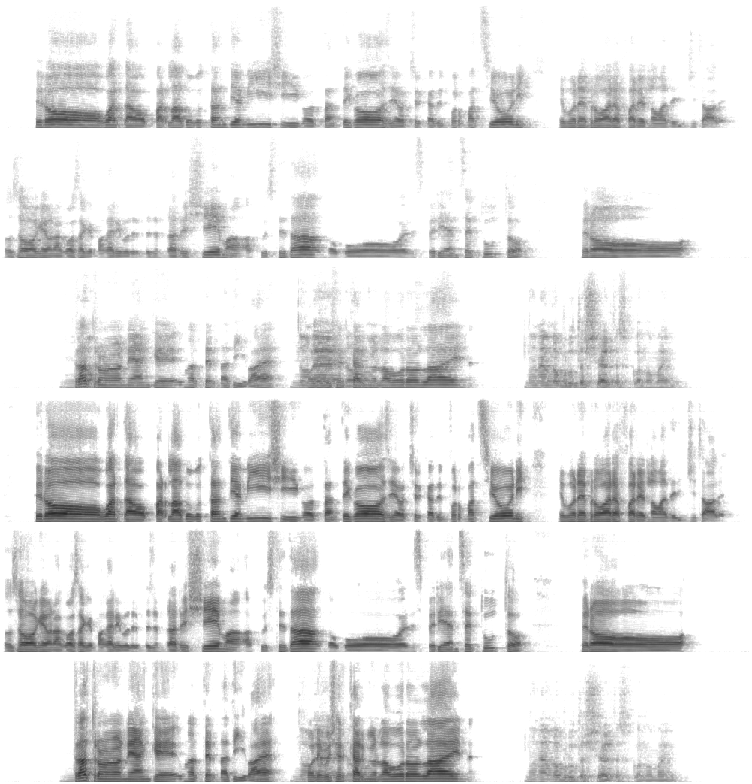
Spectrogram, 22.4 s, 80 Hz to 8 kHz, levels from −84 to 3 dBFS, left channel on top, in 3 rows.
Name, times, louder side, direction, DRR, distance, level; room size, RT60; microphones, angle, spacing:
voice 1, 0.3-5.2 5.6-7.2 7.5-12.7 13.3-14.3 15.7-17.7 18.0-19.7, right 9 dB, 65° right, 0.3 m, -26 dB
voice 2, 15.5-15.9 17.8-18.8 20.2-21.7, left 2 dB, 45° left, 2.3 m, -41 dB
10.5 x 4.1 x 3.6 m
head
